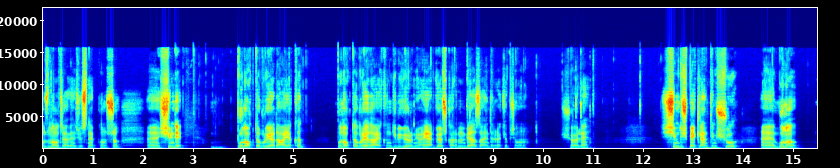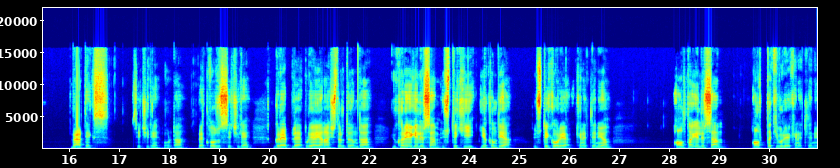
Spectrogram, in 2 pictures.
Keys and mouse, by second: 7.7-8.9 middle drag, 10.2 g, 11.4-12.4 middle drag, 18.2-19.8 drag, 21.1 g.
